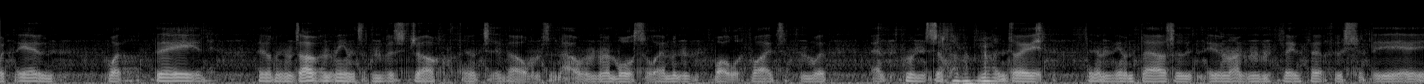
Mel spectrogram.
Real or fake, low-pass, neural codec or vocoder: fake; 7.2 kHz; autoencoder, 22.05 kHz, a latent of 192 numbers a frame, VITS, trained on many speakers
